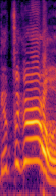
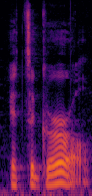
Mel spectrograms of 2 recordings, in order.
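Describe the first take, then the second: First: It is said in an excited tone. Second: It is said in a disappointed tone.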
